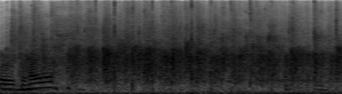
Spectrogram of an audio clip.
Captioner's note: applause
